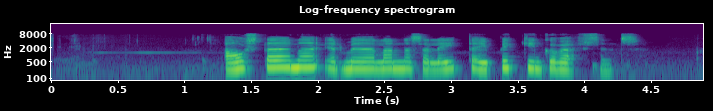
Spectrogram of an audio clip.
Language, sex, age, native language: Icelandic, female, 20-29, Icelandic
